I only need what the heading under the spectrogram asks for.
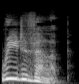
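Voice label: "redevelop", English, British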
